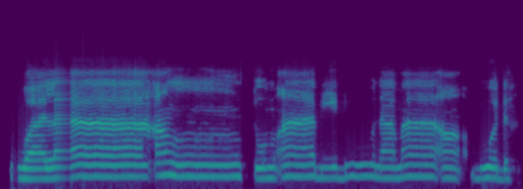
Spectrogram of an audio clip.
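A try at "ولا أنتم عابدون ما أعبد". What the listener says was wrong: Nah, maknya itu panjangkan 4.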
